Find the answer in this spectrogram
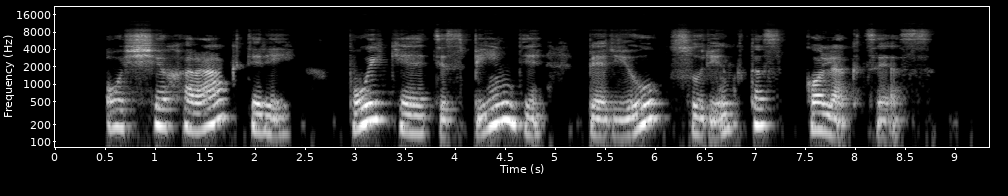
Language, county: Lithuanian, Klaipėda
